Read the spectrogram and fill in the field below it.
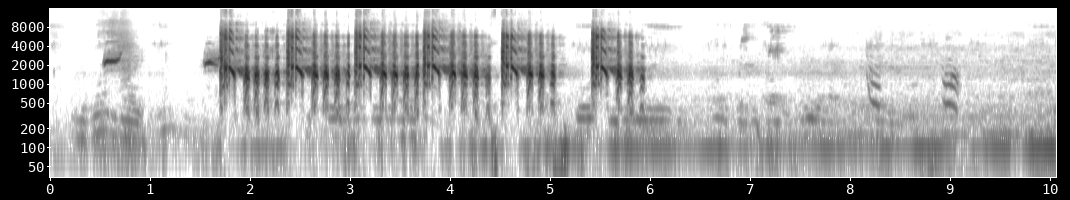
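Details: Grey francolin, named locally as teetar or dakhni teetar, giving a loud, harsh series of rapid repeated notes in bursts for about four seconds, then quieter faint calls over a low steady hum.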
